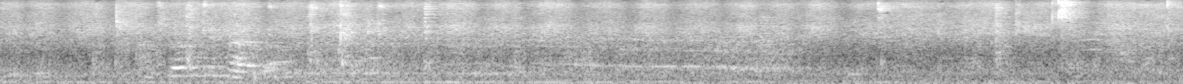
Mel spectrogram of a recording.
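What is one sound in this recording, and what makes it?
A duster rubs across a board.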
